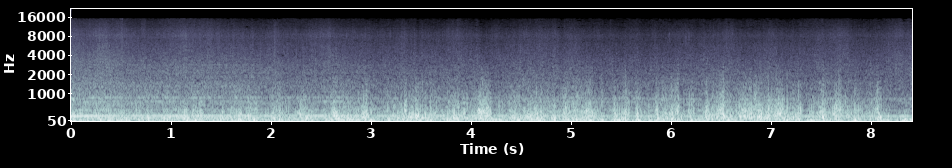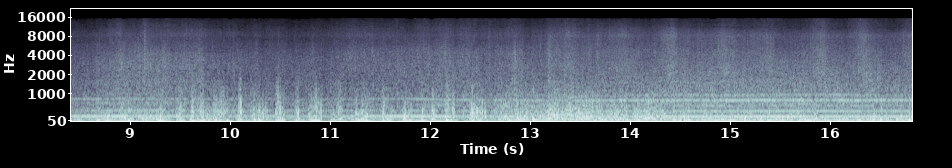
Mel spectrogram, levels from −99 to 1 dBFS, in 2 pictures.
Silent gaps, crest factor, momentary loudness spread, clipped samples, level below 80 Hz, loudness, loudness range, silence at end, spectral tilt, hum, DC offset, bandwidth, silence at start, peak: none; 12 dB; 4 LU; under 0.1%; -18 dBFS; -15 LUFS; 3 LU; 0 s; -8.5 dB/octave; none; under 0.1%; 11 kHz; 0 s; 0 dBFS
